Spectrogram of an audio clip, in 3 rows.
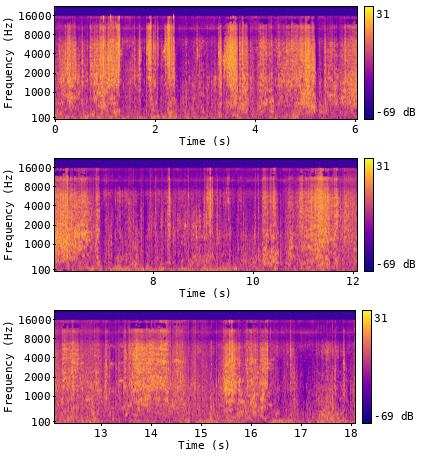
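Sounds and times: boat engines rumbling: 0.0s - 18.0s
water: 0.0s - 18.0s
wind buffeting microphone: 0.0s - 18.0s.

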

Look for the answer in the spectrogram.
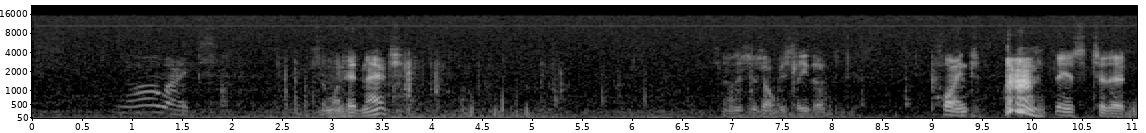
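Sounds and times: car rumble on dirt track: 1.6s - 11.0s
light knocks and rattles: 1.7s - 9.5s.

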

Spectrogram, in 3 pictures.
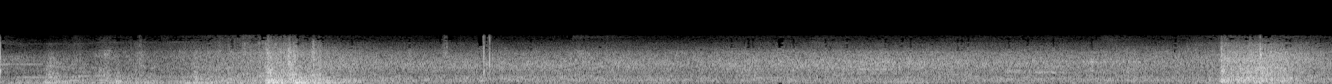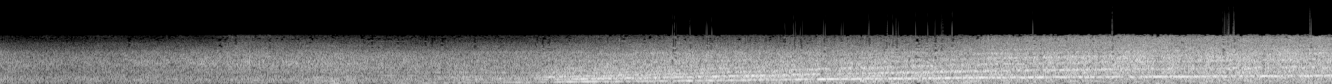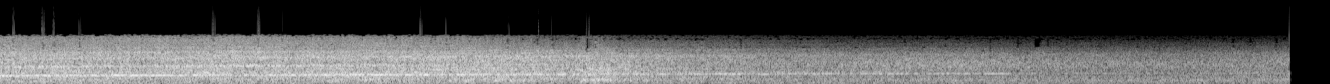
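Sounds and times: train motors whining: 0.0s - 5.0s.

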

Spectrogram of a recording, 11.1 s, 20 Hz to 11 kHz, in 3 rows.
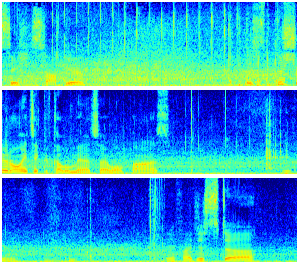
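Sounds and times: car driving past: 0.1s - 3.8s.

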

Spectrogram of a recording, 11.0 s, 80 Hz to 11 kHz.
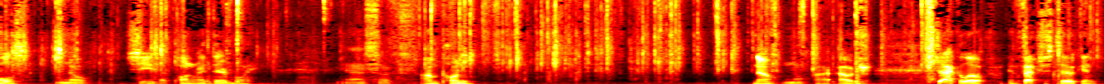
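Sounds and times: foil wrapper crinkling: 0.0s - 9.6s, 10.4s - 11.0s.

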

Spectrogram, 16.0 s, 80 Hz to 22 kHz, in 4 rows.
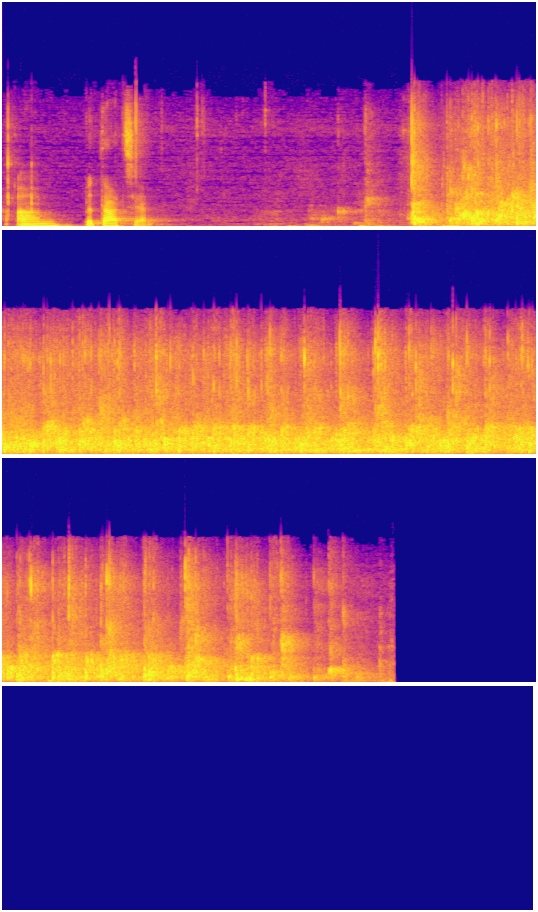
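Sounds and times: audience applauding: 3.0s - 11.0s.

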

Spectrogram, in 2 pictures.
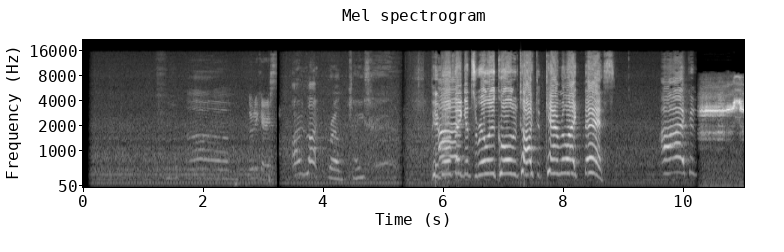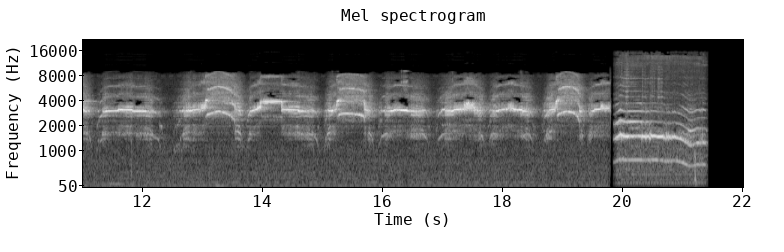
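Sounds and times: girl screaming: 5.8s - 6.4s, 19.8s - 21.4s
high-pitched squeals: 10.3s - 21.4s.

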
